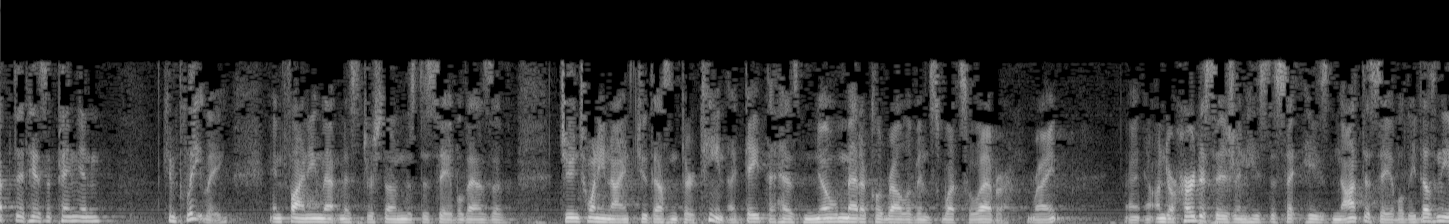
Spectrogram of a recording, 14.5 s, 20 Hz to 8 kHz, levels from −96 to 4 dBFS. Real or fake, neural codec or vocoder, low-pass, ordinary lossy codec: real; none; 7.2 kHz; MP3, 24 kbps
